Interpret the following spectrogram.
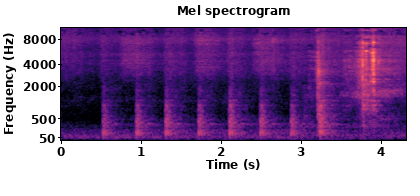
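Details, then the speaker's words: Pry bar levered between the lower control arm and ball joint: repeated dull clunks about one every half second, play inside the dust boot; lower ball joint worn and needs replacing ASAP. "and that means that right here inside of this dust boot that ball joint is loose it Dev veloped play and this really needs to be replaced ASAP"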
